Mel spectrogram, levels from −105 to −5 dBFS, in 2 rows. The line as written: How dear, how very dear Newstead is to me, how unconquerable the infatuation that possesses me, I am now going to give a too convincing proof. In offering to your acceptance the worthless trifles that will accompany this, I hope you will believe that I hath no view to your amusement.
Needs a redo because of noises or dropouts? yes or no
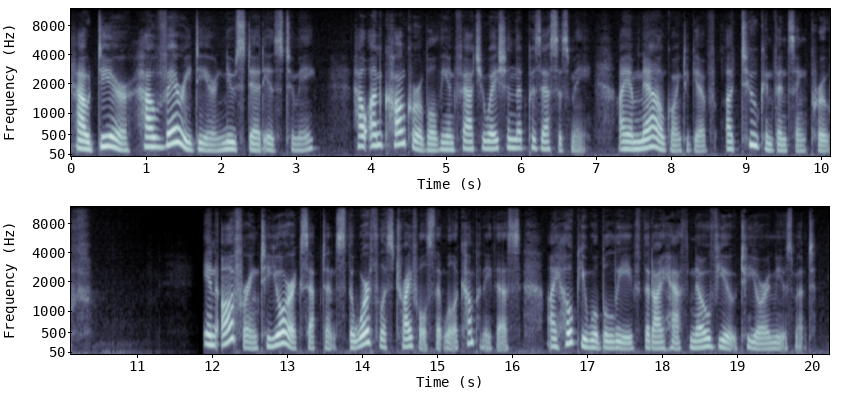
no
